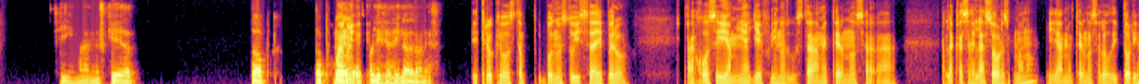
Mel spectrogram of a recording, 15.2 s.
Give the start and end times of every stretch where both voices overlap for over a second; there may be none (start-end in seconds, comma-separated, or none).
none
